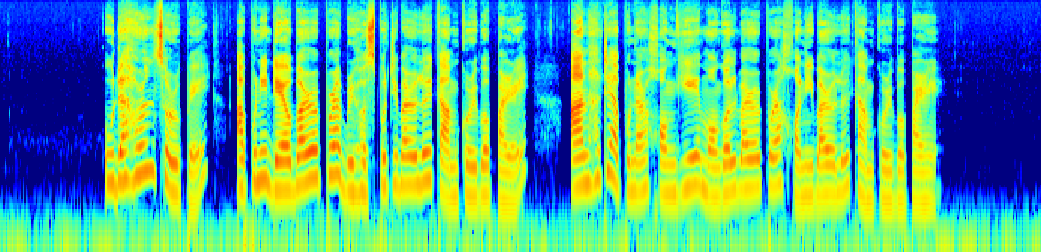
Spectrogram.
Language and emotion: Assamese, neutral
